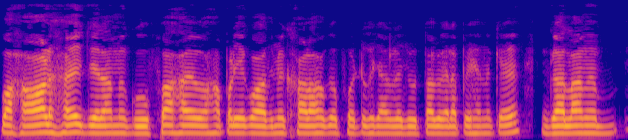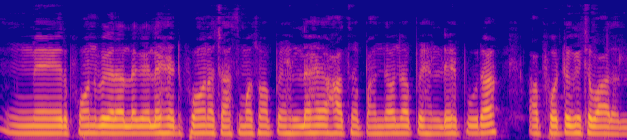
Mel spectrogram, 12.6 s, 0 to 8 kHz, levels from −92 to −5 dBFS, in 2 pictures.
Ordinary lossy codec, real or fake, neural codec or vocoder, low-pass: MP3, 32 kbps; real; none; 7.2 kHz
